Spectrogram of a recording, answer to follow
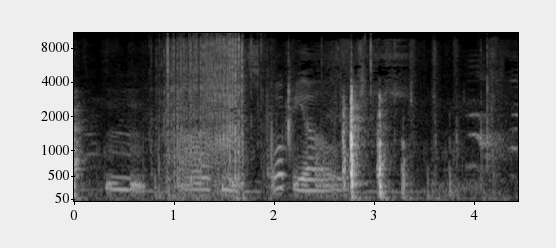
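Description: A deck of tarot cards being shuffled by hand: a brief rush of riffling about a second in and several sharp taps of the cards near the end, with a voice murmuring in the background.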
